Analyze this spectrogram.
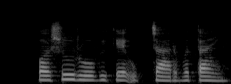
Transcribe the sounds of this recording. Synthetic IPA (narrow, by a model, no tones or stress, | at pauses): pɐʃuɾoːɡkeʔʊpt͡ʃaːɾbɐt̪aːĩː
